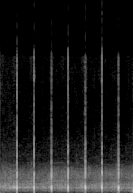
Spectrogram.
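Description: Hands clapping in a steady, even rhythm, about four sharp claps a second, over the faint noise of an applauding audience.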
